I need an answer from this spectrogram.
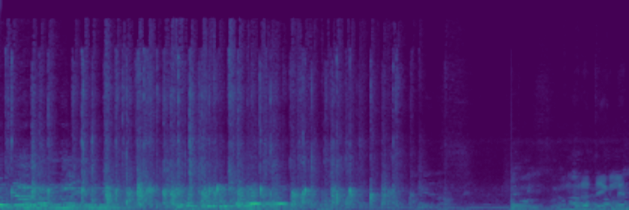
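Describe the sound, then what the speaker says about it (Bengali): An audience claps at a pigeon club prize distribution for champion pigeons, a dense burst of applause mixed with voices and a sustained tone, thinning out partway through before a fresh swell near the end. "জোরদার হাততালি করুন।"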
